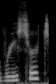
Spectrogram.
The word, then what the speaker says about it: research: In this case, when research is a noun, it is two sounds or two syllables. We can see the stress mark here indicates that the first syllable re is stressed a little more loudly and a little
